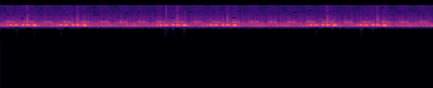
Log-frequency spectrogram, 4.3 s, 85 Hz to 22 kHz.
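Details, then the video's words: Chirping crickets from a relaxing sleep recording, giving high trilled bursts in pairs about every 1.5 seconds over a soft continuous high hiss, with nothing deep or low underneath and no other sounds. "Calming Cricket Sounds"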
